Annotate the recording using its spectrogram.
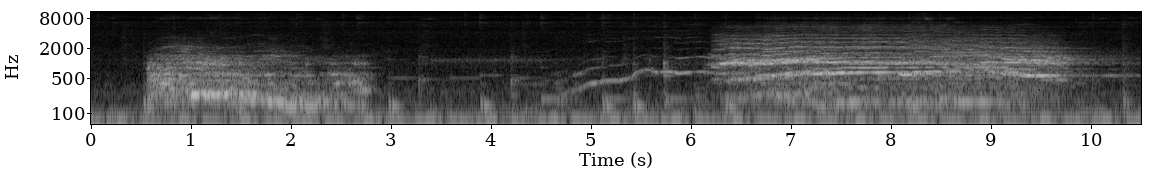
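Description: Cartoon animal calls for a lion puppet and an elephant puppet: a short rough roar starting about half a second in, then a few rising glides, then a longer, louder trumpet-like call from about six seconds in, dropping away just before the end.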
